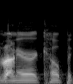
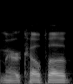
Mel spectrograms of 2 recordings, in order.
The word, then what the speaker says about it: Maricopa: of uh issues with the voting machines in Maricopa County I believe that's how you pronounce it right Maricopa but Peter uh says that the issue was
